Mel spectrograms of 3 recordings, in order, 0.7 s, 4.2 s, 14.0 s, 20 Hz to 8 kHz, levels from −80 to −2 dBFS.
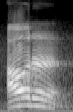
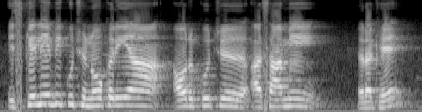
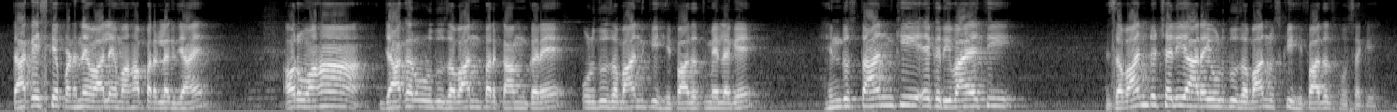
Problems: background sounds at intervals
